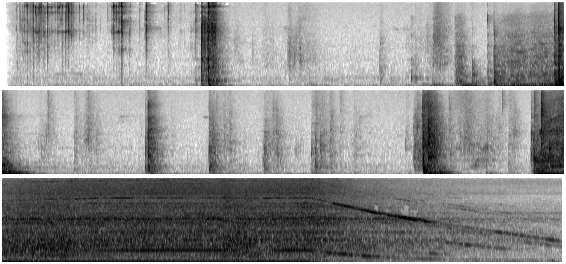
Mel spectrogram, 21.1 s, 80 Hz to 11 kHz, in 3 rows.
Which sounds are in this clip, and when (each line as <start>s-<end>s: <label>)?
0.0s-3.0s: keys
3.5s-3.9s: footsteps
5.7s-7.8s: door
7.9s-11.3s: footsteps
13.6s-21.1s: vacuum cleaner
